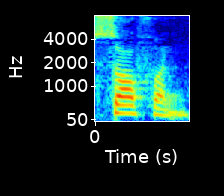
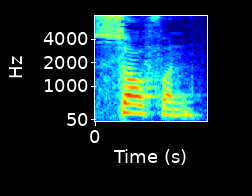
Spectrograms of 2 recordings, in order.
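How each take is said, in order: Both takes have the same delivery.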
